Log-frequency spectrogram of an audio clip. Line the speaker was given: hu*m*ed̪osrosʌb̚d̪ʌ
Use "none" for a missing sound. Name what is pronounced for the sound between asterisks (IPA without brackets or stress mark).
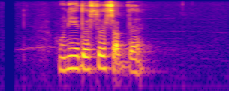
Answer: n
